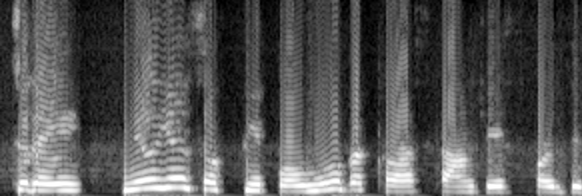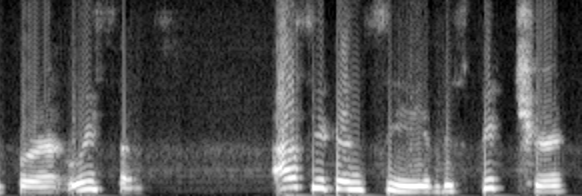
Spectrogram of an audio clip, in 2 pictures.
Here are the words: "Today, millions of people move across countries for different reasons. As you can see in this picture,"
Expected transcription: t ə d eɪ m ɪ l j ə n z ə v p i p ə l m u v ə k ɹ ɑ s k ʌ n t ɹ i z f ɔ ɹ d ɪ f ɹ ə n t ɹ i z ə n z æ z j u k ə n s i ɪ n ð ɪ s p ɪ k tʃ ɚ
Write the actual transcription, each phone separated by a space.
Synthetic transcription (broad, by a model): t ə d eɪ m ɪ l j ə n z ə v p i p ə l m u v ə k ɹ ɑ s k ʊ n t i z f ɔ ɹ d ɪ f ɹ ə n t ɹ i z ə n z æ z j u k ə n s i ɪ n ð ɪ s p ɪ k tʃ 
